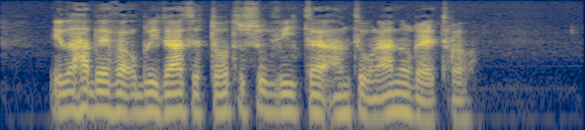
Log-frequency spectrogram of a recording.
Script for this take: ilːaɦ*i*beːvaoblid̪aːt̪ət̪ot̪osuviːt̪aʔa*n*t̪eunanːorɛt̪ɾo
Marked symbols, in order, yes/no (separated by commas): no, yes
